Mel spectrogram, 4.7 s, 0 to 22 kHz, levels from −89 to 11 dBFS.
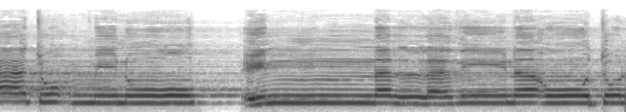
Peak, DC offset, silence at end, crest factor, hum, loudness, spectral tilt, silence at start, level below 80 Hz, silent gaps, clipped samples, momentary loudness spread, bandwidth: -2 dBFS; under 0.1%; 0 s; 14 dB; none; -17 LUFS; -3.5 dB/octave; 0 s; -68 dBFS; none; under 0.1%; 5 LU; 13.5 kHz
